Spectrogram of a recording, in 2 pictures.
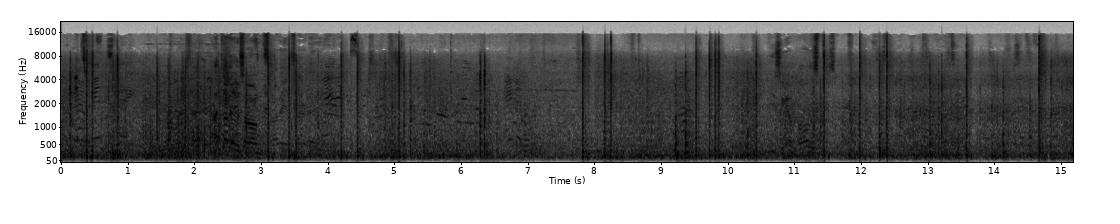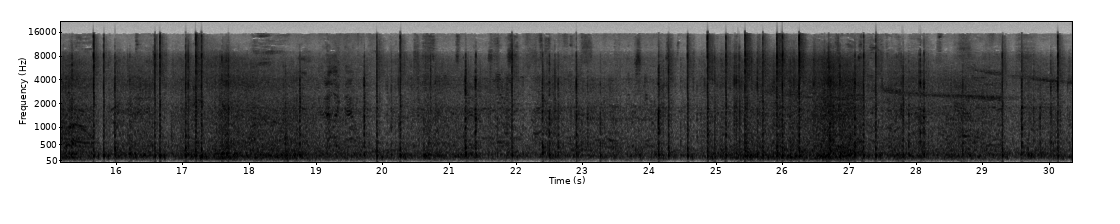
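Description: Fireworks display: an unbroken run of irregular bangs and crackles as aerial shells burst, one after another with no pause.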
